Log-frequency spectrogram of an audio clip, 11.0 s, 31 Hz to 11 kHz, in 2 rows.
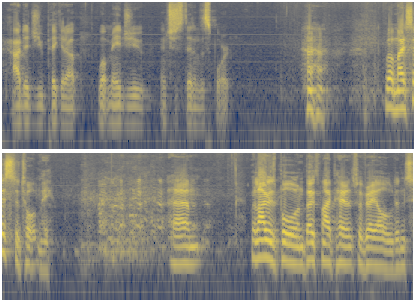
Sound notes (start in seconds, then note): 4.0 laughing; 6.5 audience laughing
